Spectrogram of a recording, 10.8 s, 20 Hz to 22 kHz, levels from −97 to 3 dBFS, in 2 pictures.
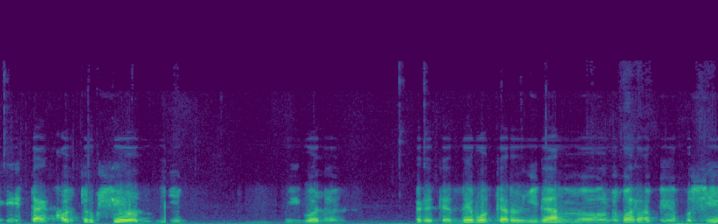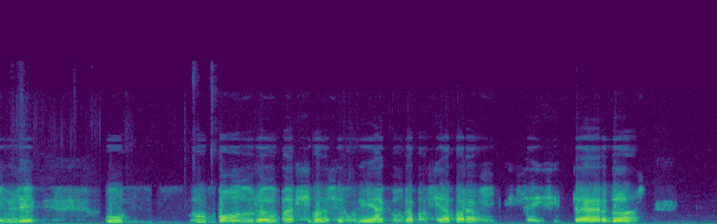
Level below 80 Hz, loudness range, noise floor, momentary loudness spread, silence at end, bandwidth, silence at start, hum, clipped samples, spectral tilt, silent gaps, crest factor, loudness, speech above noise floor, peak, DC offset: -42 dBFS; 4 LU; -44 dBFS; 12 LU; 0.25 s; 8 kHz; 0 s; none; under 0.1%; -6 dB/octave; none; 16 dB; -21 LUFS; 23 dB; -6 dBFS; under 0.1%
